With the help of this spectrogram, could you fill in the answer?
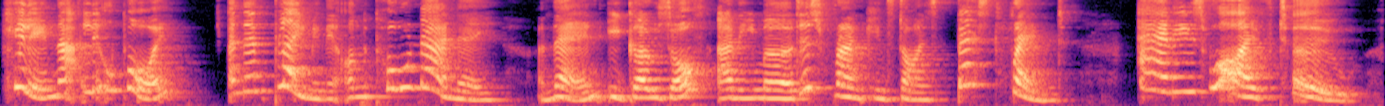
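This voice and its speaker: A woman voicing a cheeky young boy from the docks in a storybook reading, blunt and excitable in rough street slang. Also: sits high, measured pace, voice pushed up, full character voice. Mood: indignant.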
